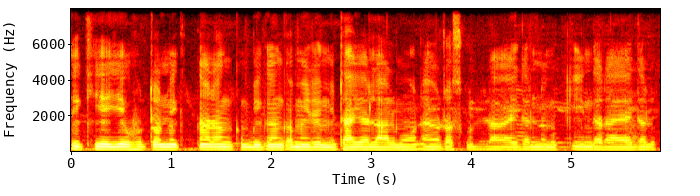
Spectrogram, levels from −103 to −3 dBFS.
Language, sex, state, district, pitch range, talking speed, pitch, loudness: Hindi, male, Bihar, West Champaran, 125-130 Hz, 215 wpm, 130 Hz, -17 LUFS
